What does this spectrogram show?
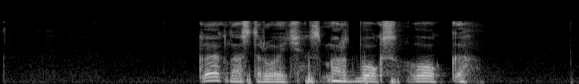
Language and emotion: Russian, sad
